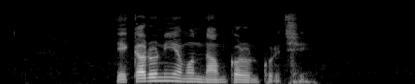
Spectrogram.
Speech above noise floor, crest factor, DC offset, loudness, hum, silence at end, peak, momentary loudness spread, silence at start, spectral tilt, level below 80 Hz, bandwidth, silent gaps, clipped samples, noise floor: 45 dB; 22 dB; under 0.1%; -25 LUFS; none; 1.05 s; -4 dBFS; 17 LU; 1.15 s; -6.5 dB/octave; -58 dBFS; 11.5 kHz; none; under 0.1%; -69 dBFS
